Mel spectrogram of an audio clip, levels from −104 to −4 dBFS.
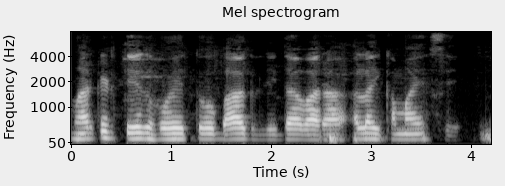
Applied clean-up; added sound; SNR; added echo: none; none; none; none.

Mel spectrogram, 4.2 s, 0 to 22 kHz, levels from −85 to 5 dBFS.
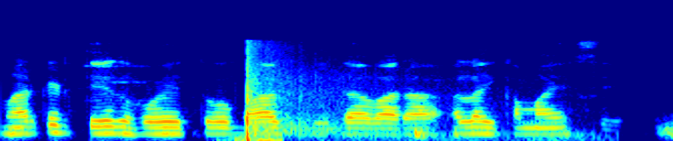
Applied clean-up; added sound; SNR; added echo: none; Fireworks; 4 dB; none.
